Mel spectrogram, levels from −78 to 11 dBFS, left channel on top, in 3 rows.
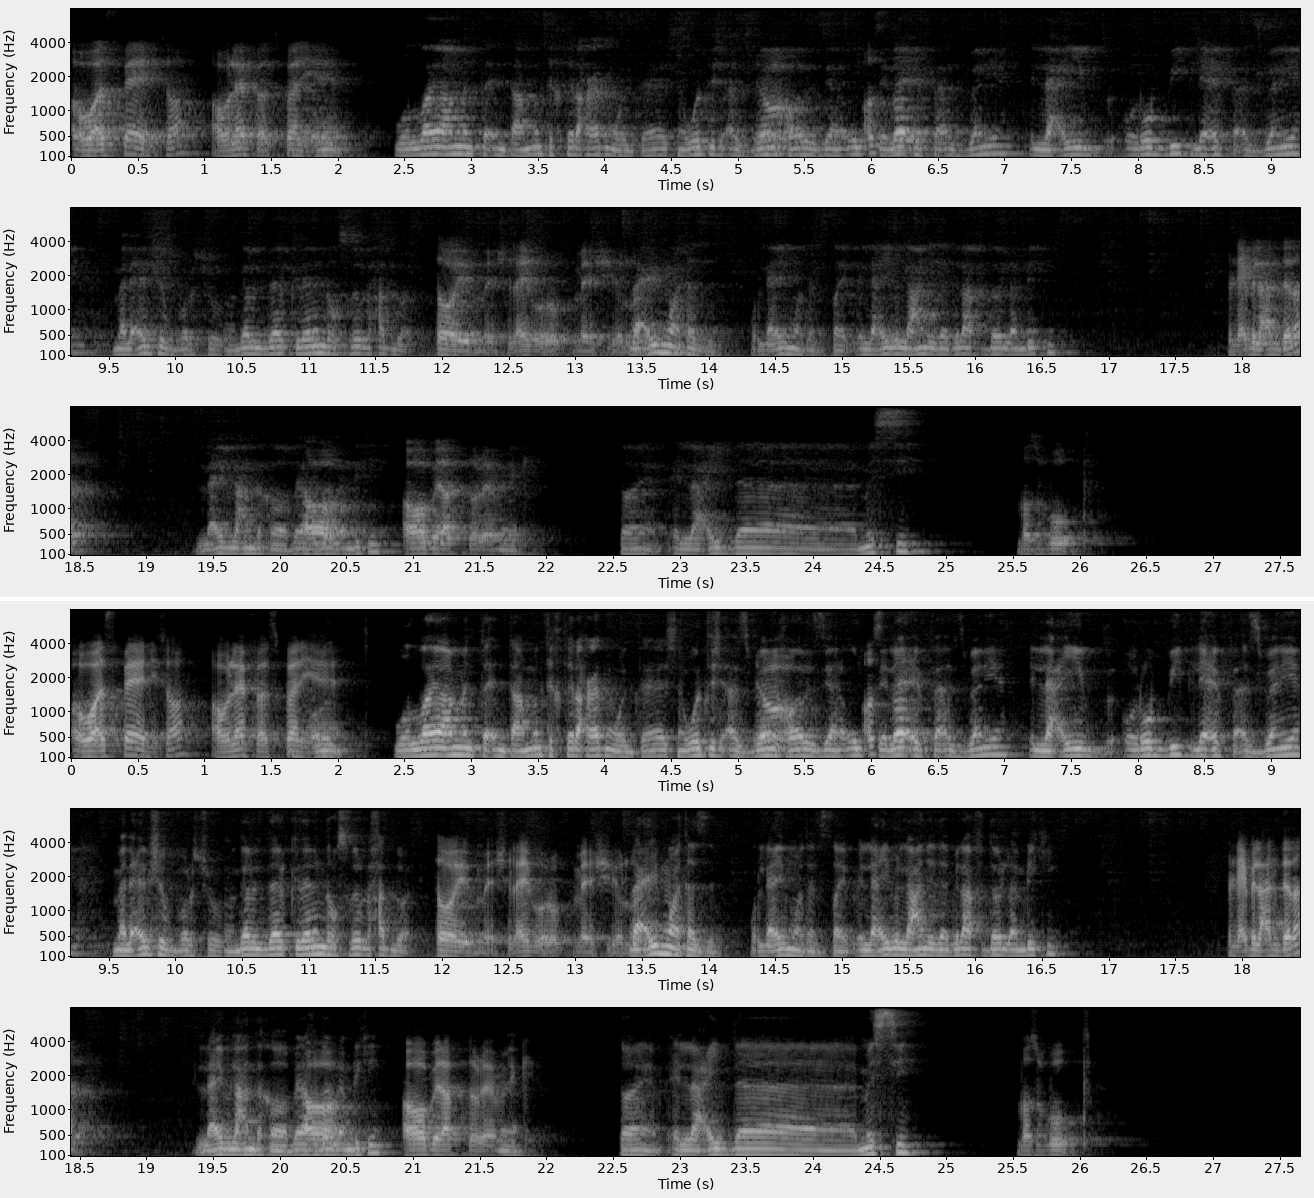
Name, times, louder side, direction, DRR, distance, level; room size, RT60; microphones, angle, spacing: voice 1, 0.0-2.0 5.1-5.4 5.9-6.3 12.0-13.6 17.9-18.5 20.2-20.4 20.9-21.8 25.5-26.0, right 4 dB, 55° right, 0.8 m, -26 dB
voice 2, 2.4-11.8 13.4-16.7 19.4-20.8 21.6-21.9 22.6-24.8, right 7 dB, 75° right, 0.4 m, -24 dB
sound 1, 2.7-19.7, left 1 dB, 10° left, 4.5 m, -51 dB
16.0 x 7.7 x 3.2 m
head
